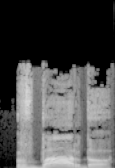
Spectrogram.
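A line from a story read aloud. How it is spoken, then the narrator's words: Mocking. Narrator (Russian): насмешливо заметил Урбан Горн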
